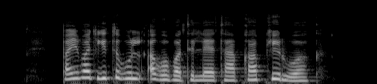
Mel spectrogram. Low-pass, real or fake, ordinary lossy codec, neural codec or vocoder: 10.8 kHz; real; none; none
